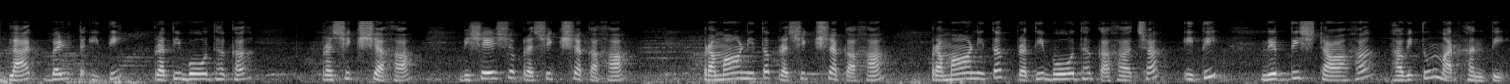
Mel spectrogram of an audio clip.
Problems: none marked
